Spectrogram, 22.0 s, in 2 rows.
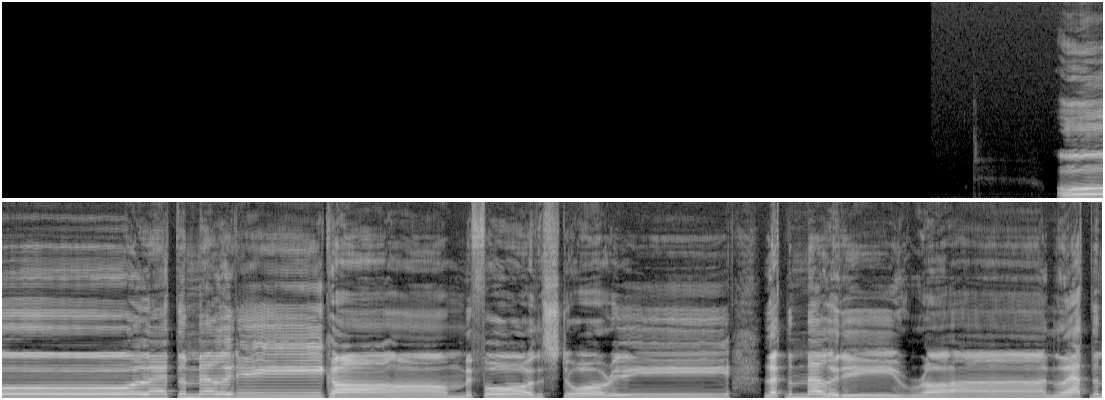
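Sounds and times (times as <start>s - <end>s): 
person singing lead vocal: 10.6s - 22.0s.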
